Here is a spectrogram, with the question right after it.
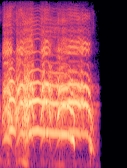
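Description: A rooster crows once, loud and close, with a single drawn-out call lasting about a second and a half before cutting off into silence.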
